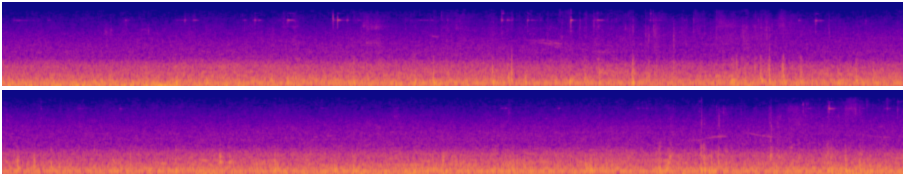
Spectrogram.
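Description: Horse hooves thud on soft sand at a canter.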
